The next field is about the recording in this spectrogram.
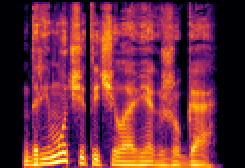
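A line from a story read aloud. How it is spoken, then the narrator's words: Sighing. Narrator (Russian): вздохнул Вильям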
